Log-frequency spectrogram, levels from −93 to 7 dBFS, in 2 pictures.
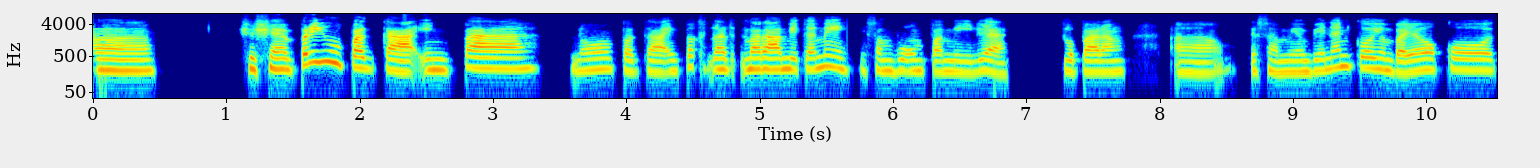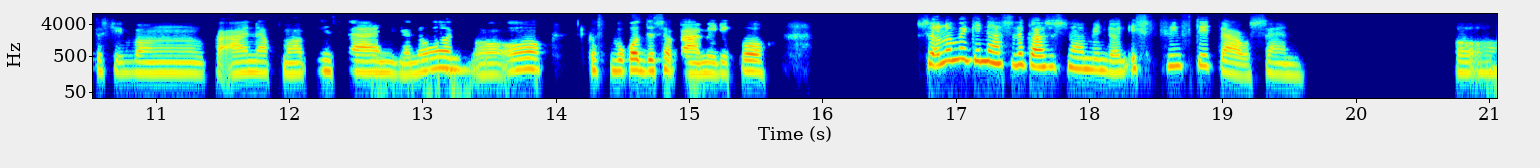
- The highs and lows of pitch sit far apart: No, average, 3.5 semitones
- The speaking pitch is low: No, high, 200 Hz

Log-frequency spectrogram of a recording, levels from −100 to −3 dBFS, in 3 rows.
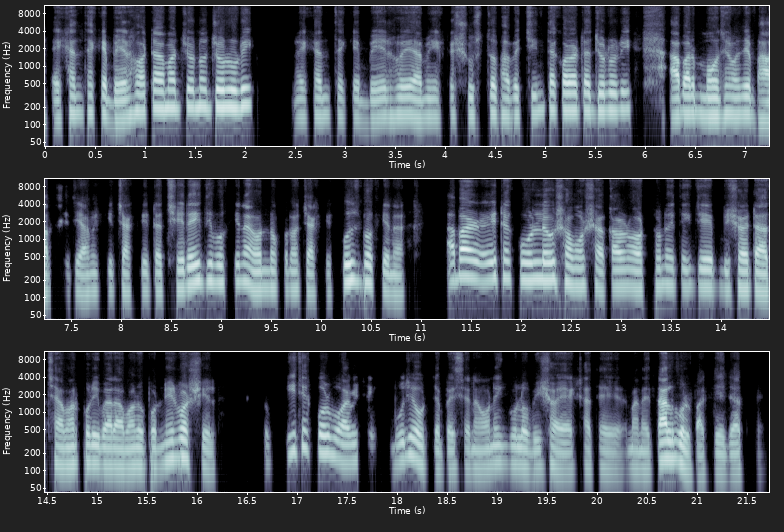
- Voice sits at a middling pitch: Yes, medium, 150 Hz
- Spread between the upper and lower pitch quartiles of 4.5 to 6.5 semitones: Yes, average, 5.0 semitones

